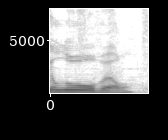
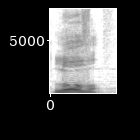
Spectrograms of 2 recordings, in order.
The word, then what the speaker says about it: Louisville: of money I like how you say Louisville Louisville that's how they say it I know but I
